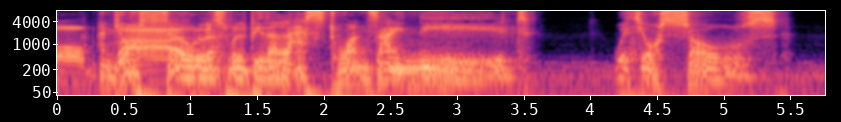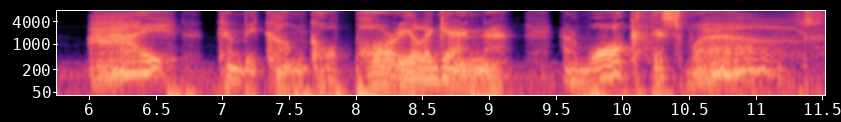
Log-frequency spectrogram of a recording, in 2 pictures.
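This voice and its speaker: In a raspy, put-on character voice, a man speaks at a very slow pace. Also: medium pitch for a man. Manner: taunting, silky, menacing; condescending, impatient.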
